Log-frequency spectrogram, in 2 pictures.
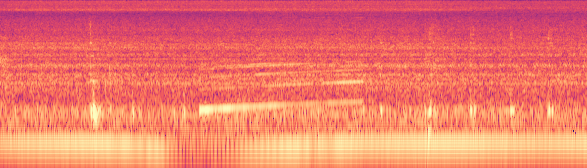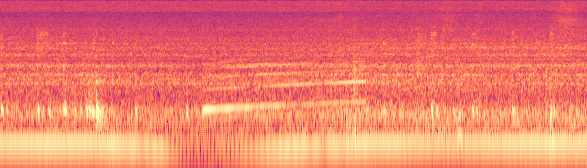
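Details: Failing iMac hard drive at power-on: whirs up in a rising tone, clicks, stops and retries every few seconds; the OS never boots, only about one start in seven succeeds.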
